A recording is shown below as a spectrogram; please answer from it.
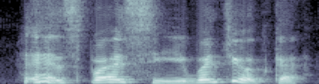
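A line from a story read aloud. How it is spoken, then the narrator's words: Laughing. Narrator (Russian): засмеялся цыган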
